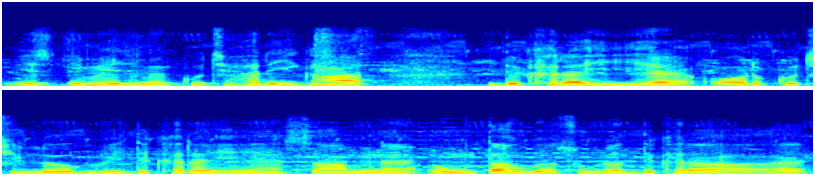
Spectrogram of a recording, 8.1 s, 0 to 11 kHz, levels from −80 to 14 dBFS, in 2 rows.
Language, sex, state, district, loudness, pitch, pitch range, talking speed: Hindi, male, Chhattisgarh, Bastar, -18 LUFS, 185 Hz, 175-195 Hz, 170 wpm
